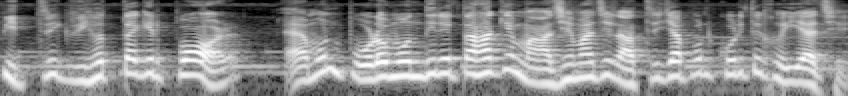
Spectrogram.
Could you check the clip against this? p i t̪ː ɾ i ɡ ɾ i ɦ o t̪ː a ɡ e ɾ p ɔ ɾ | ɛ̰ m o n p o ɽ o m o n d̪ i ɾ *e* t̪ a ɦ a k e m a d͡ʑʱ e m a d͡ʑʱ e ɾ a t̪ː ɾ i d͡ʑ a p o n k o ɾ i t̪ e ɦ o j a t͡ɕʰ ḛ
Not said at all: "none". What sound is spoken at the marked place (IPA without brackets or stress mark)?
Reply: e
